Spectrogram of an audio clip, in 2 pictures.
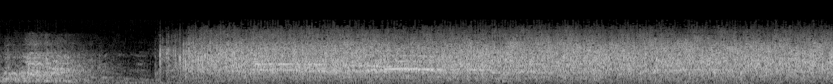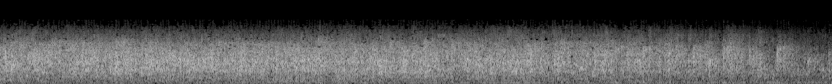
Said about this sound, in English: Ten seconds of rather half-hearted applause there.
